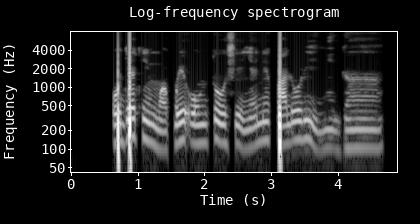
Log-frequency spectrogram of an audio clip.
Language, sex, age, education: Yoruba, male, 30-45, tertiary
